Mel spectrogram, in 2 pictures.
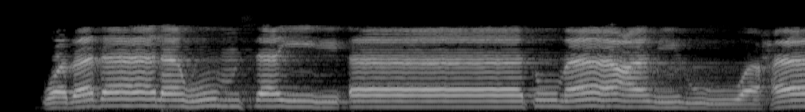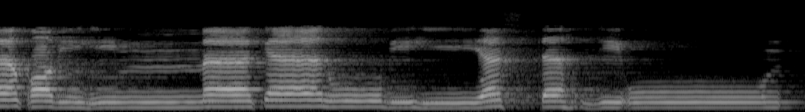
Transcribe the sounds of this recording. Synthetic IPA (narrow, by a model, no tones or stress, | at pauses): wabad̪aːlaɦʊmsajɪʔaː | t̪maːʕamɪluːwaħaːqɑbɪɦɪmː | aːkaːnuːbɪɦɪjas | t̪aɦzɪʔu | n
